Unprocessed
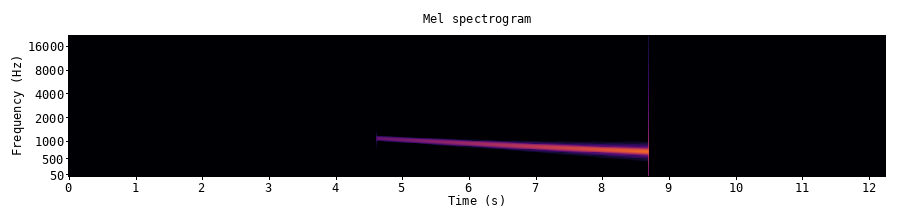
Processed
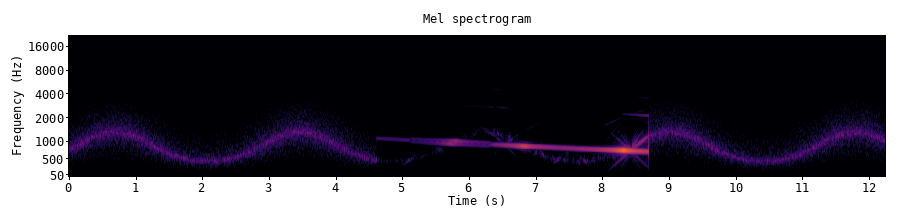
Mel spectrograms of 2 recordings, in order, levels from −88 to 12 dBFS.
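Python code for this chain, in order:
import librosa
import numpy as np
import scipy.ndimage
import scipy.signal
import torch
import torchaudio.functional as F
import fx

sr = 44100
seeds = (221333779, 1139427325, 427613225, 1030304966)

y = fx.delta_mod(x, sr, bps=32000, step_db=-43.0)
y = fx.ring_mod(y, sr, carrier_hz=39.0, at=(5.11, 6.31), fade=0.02)
y = fx.wah_lfo(y, sr, hz=0.36, low_hz=430.0, high_hz=1300.0, q=9.9)
y = y * 10.0 ** (4.0 / 20.0)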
